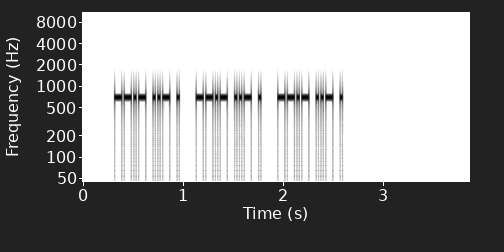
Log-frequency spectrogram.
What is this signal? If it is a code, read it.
Morse code, heard as a keyed tone, about 50 wpm, 700 Hz. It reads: QUE QUE QUE
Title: Multi-letter Phonemes Repeated 3x 50wpm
